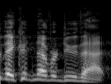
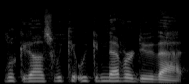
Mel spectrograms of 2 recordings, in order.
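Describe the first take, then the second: First: Said in the usual way. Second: Soft, defeated mock whimper; whining despair. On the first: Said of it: "And it's true". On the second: The fearful spies tell the people, hushed mock despair. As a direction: voice the spies giving up. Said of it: "they weep and wail".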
